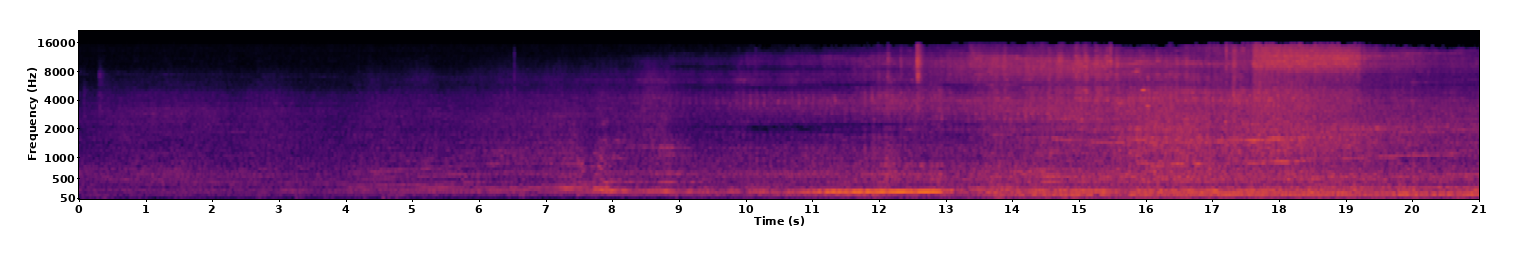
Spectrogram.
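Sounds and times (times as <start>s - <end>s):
diesel truck engines passing: 0.0s - 21.0s.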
